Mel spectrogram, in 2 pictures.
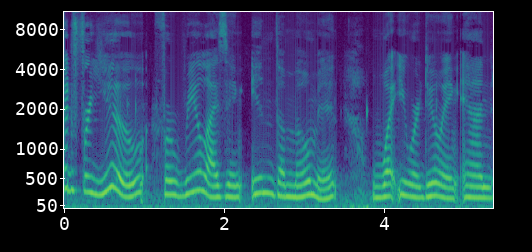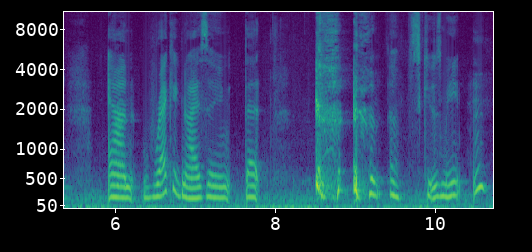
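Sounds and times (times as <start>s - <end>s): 
speech: 0.0s - 10.7s
harsh coughing in a coughing attack: 8.5s - 9.3s.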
